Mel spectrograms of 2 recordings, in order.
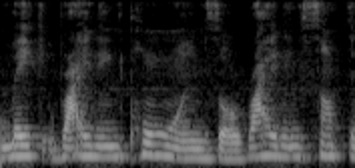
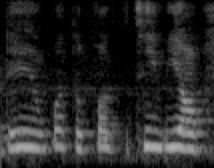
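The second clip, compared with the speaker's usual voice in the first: startled disbelief; 9 semitones higher, faster than usual. Retold or imitated.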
